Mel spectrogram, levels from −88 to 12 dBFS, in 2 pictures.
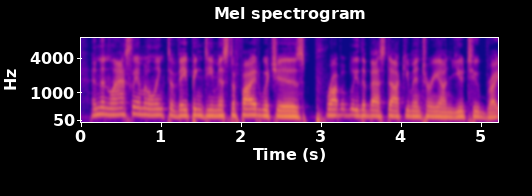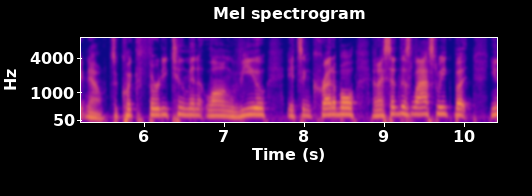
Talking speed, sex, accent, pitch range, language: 215 wpm, male, American, 130-170 Hz, English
